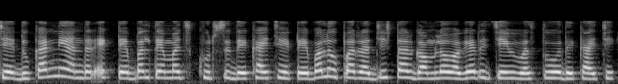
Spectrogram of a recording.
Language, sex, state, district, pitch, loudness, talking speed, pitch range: Gujarati, female, Gujarat, Valsad, 295 Hz, -13 LUFS, 165 wpm, 280-310 Hz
